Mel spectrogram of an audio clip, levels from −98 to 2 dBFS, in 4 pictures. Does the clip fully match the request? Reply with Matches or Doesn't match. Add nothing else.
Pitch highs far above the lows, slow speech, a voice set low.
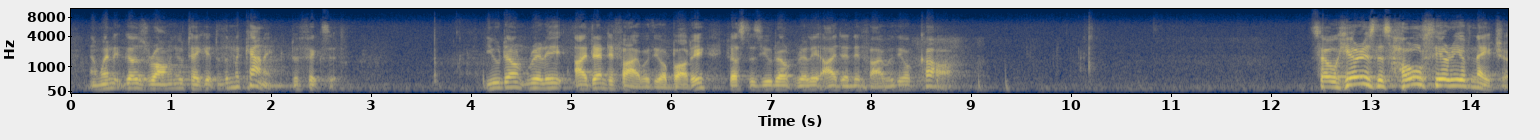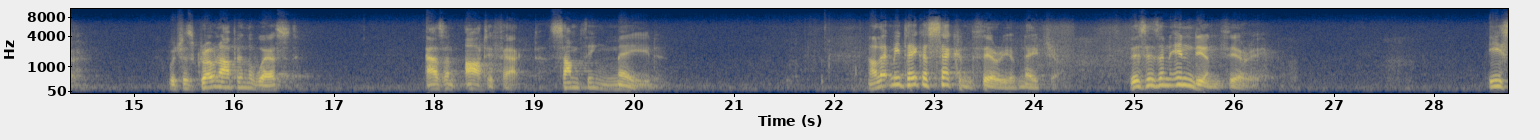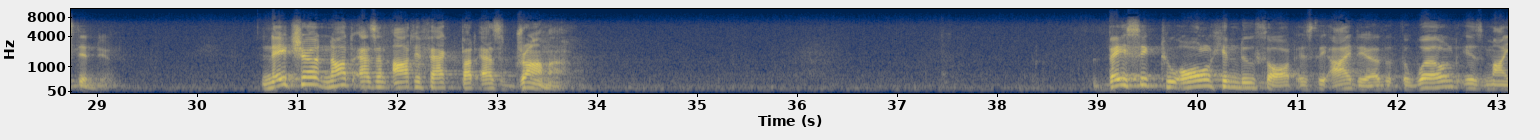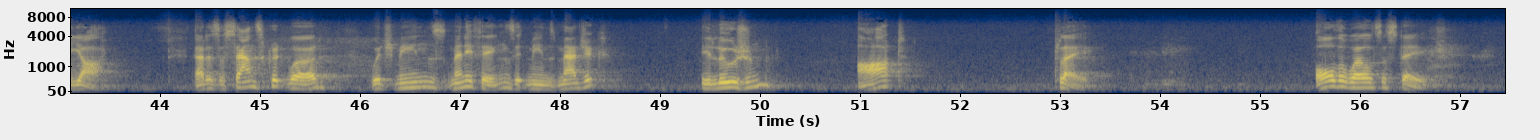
Doesn't match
